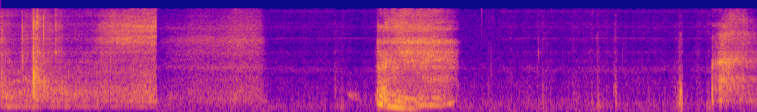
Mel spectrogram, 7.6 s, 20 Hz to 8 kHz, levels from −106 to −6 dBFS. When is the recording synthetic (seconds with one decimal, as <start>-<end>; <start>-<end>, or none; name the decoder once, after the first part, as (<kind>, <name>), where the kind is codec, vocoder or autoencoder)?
0.0-1.3 (codec, HILCodec); 2.7-4.3; 5.0-7.6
